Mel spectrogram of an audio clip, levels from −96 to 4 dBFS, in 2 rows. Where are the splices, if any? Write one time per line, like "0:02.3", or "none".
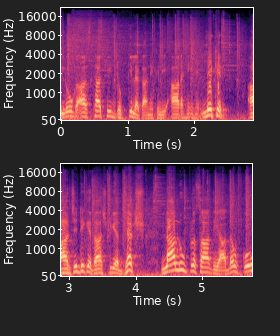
0:01.5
